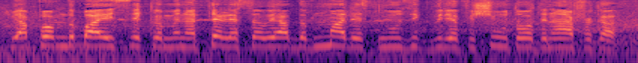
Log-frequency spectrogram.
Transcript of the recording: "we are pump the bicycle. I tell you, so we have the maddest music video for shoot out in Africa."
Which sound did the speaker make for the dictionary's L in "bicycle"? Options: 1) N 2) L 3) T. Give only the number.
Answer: 1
